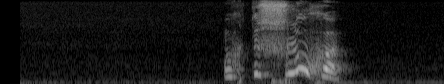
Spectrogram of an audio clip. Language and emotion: Russian, angry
